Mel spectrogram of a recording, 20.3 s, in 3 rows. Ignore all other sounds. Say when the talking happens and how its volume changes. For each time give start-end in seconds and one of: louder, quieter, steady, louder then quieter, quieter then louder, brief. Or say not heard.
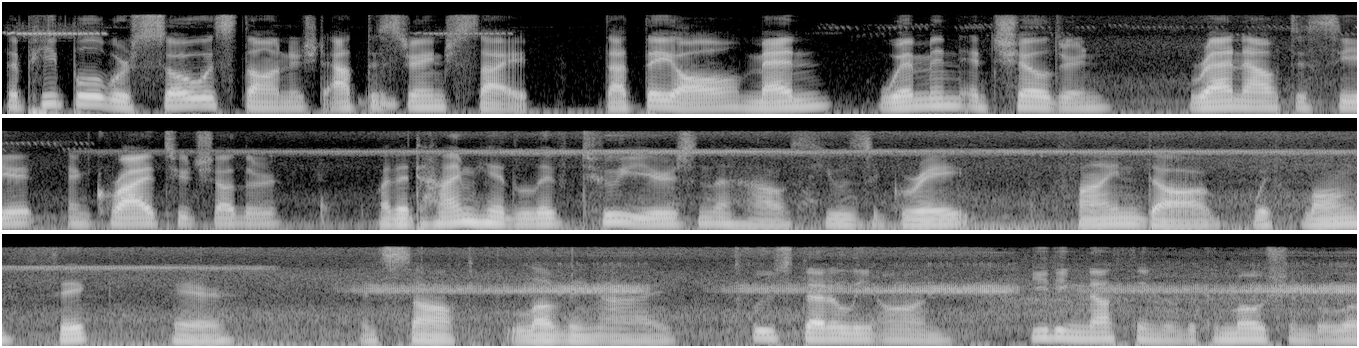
0.0-20.2 steady.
